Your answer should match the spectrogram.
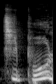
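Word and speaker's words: T'Pau: Et donc Typo, le nom Typo, comment il s'écrit Alors ça s'écrit pas comme je le prononce. En fait, c'est T apostrophe PAU, ou comme euh, vous le voyez euh, en lancement du podcast, en le titre de l'épisode, vous voyez comment il est écrit.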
